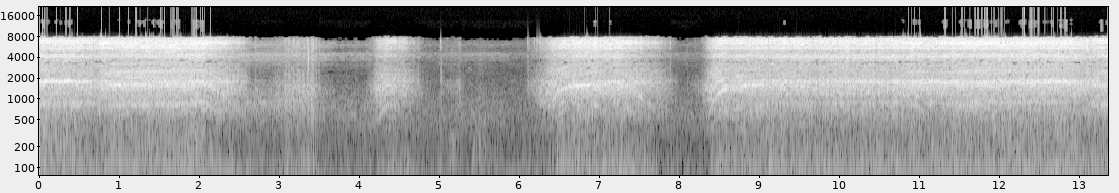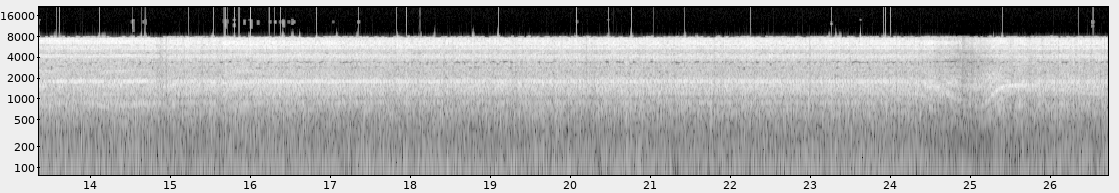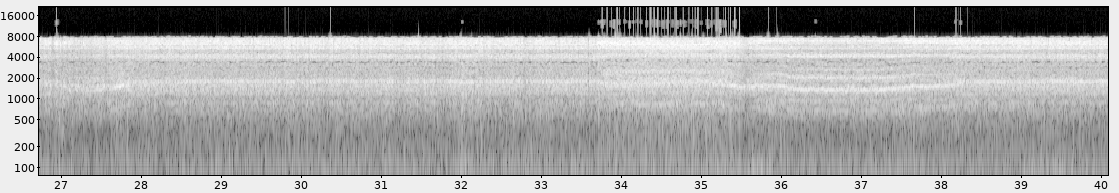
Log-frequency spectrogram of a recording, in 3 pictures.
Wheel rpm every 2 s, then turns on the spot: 210, 40, 20, 90, 150, 230, 220, 230, 230, 230, 230, 230, 180, 210, 230, 230, 230, 200, 170, 230.
2-4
